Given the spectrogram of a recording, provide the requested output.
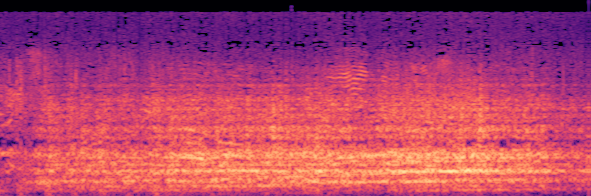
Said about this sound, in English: You better catch him before that train pulls out.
